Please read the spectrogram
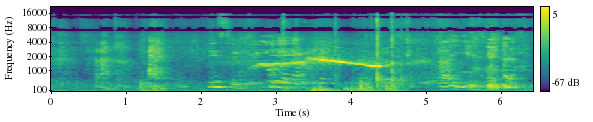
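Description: Indistinct voices in a hallway. A short, high, squeal-like tone about three and a half seconds in rises and then falls over about a second, and is the loudest sound.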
